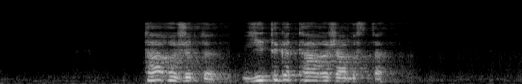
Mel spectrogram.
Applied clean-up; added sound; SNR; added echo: neural separator model SepFormer DNS4.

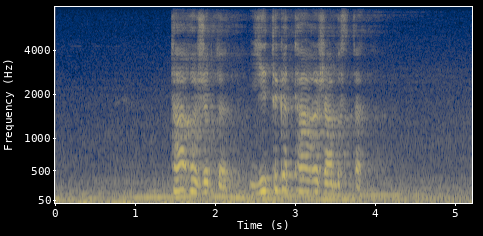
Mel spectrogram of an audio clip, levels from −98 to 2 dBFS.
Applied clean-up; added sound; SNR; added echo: none; Mechanisms / Bicycle; 5 dB; reverberation time 1.8 s.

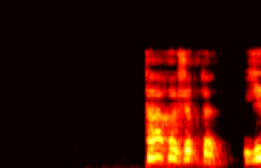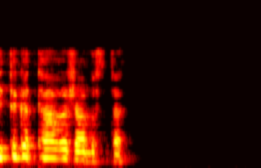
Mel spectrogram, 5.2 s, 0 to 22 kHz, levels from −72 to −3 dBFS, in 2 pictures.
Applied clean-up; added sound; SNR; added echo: neural mask model DeepFilterNet 3.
